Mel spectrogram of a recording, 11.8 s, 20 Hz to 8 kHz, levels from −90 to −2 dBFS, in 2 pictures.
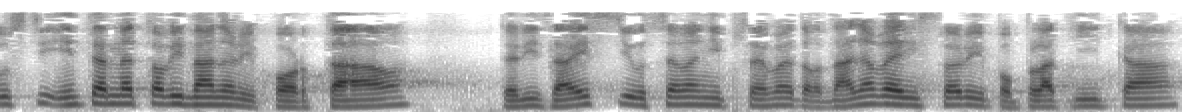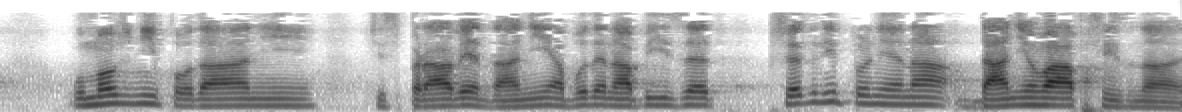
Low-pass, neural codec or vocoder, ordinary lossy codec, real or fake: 7.2 kHz; codec, 24 kHz, 0.9 kbps, WavTokenizer, large speech release; MP3, 24 kbps; fake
